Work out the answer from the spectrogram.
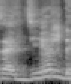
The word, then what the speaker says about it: одежда: We will replace a with u to make it accusative, because одежда is feminine. Одежда, ударение на е, одежду, покупать одежду.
